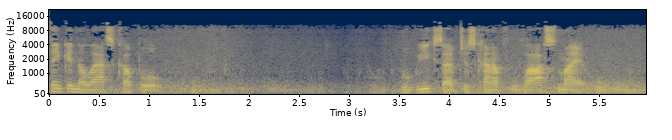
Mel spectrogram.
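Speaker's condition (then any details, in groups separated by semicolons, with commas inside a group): Stuttering; much struggle at certain times, still hard talking with boss sometimes; described as calm way to stutter; stutters openly, stronger than usual lately, exhausting; prolonged sounds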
